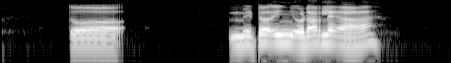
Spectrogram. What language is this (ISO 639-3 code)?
sat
